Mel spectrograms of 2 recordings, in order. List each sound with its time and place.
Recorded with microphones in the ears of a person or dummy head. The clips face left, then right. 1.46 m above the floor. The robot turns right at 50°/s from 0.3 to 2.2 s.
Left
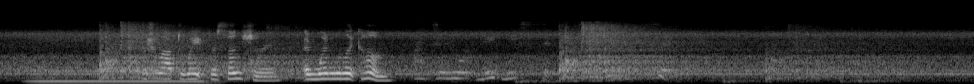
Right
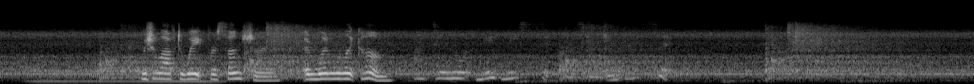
1.4 s a woman speaking: 55° right, 1.3 m; by 4.0 s 15° right, 1.3 m
4.1 s a woman speaking: 30° right (ahead or behind), 3.5 m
